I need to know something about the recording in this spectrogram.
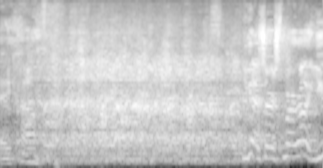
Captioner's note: audience laughing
